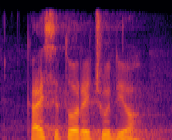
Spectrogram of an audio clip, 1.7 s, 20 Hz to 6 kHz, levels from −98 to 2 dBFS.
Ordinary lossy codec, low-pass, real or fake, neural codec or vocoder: none; 5.4 kHz; real; none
